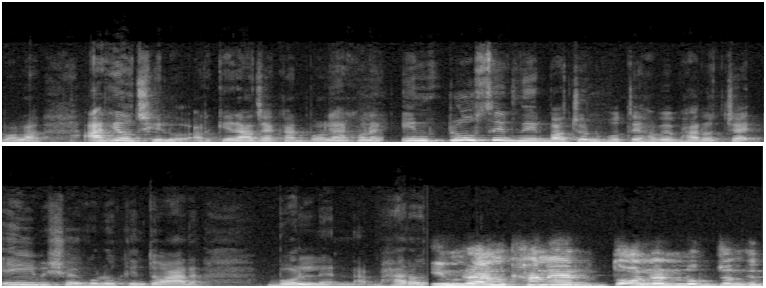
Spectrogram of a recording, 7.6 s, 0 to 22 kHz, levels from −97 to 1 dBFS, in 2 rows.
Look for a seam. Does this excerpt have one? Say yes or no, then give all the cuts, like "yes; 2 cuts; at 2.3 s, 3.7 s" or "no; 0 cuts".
yes; 2 cuts; at 1.9 s, 5.9 s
